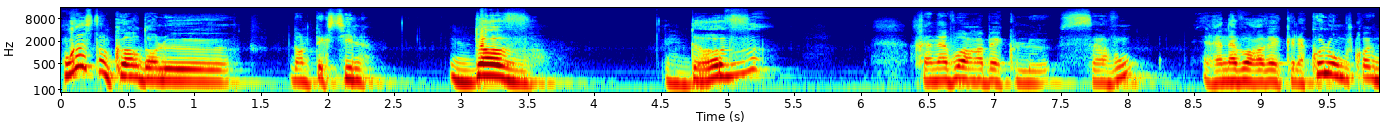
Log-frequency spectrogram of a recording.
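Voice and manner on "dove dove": dove said clearly as dɔv, open o; model pronunciation. Shown as a demonstration. Teacher modelling dove for students. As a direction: say dove slowly and clearly for the class to repeat. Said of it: "teacher models the word".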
